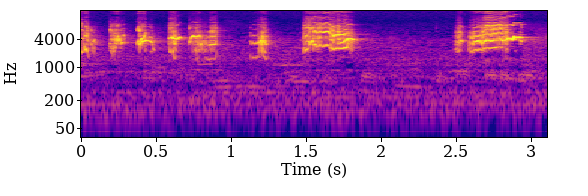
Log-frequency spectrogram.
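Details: A four-month-old red siskin practises its song in high, thin twittering bursts, scratchy notes run together in quick phrases with short pauses between.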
